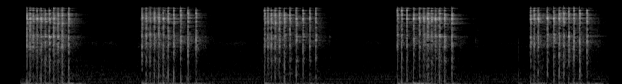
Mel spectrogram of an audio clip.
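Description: Ratcheting mechanical clicks, a sound effect for an animated logo: five bursts of rapid clicking, each about half a second long, spaced about a second and a quarter apart.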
